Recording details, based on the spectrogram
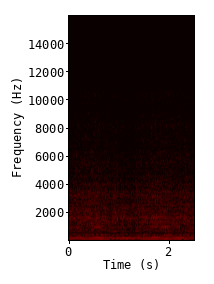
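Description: A car engine idles in the video game Drive Beyond Horizon, a steady, even hum with a low tonal drone and no revving.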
